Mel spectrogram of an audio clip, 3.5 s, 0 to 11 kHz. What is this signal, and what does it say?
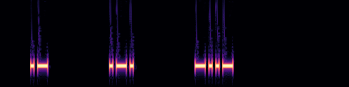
Morse code, heard as a keyed tone, about 35 wpm, spaced as for 12 wpm, 700 Hz. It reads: ARX
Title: USA Call Signs - 6 Characters - 6x Character Spacing - 35wpm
